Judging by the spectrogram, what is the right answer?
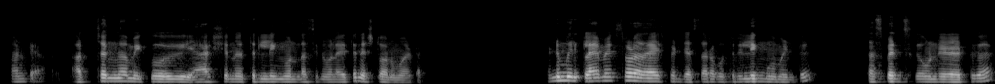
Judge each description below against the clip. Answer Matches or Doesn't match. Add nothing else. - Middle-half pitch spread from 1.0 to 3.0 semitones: Matches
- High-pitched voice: Doesn't match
